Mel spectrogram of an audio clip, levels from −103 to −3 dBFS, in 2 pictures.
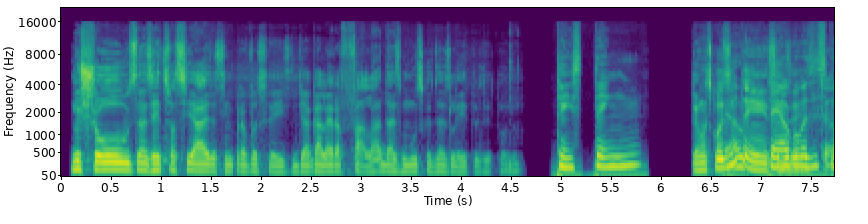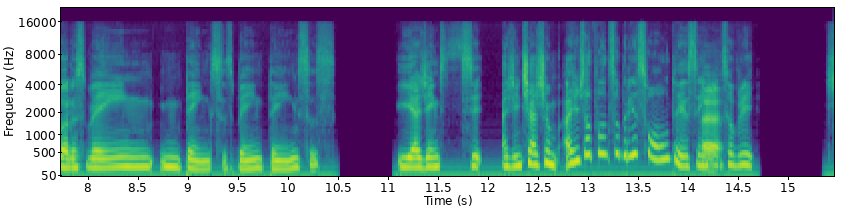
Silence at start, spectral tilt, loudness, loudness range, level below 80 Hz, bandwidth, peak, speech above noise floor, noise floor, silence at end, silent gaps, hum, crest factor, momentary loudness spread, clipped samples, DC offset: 0.1 s; -5.5 dB/octave; -20 LUFS; 8 LU; -42 dBFS; 16 kHz; -4 dBFS; over 71 dB; under -90 dBFS; 0 s; 4.65-4.90 s, 5.88-6.31 s, 10.52-11.04 s, 14.73-15.34 s; none; 16 dB; 14 LU; under 0.1%; under 0.1%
